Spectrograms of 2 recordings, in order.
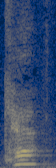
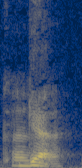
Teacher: Ka is unvoiced and Ga is voiced. Pronounce Ka and Ga several times, paying attention to how your voice changes when you say Ga.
